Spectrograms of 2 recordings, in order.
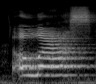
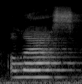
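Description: First: Alas cried out high and loud; loud lament on alas. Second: Said in the usual way. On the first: A narrator's reading. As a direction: wail the second alas. Narrator's lament, repeated louder.

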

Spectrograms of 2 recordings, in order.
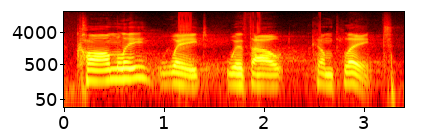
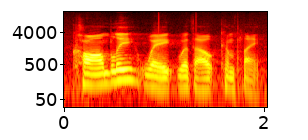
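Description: First: "Calmly wait without complaint" drawn out very slowly with the congregation; slower recitation. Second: Each word of "Calmly wait without complaint" said slowly and evenly; slow recitation. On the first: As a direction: chant it together, very slowly. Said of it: "Say it now". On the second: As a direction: lead the congregation, slow and deliberate. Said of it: "I want you to say that with me". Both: Shown as a demonstration.

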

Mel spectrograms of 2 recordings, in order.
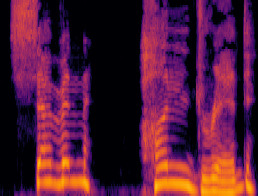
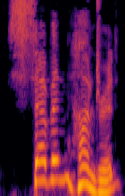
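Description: First: "seven hundred" slowed right down, a pause between "seven" and "hundred"; emphatic repeat. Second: Said in the usual way. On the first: Shown as a demonstration. Podcast host rewinds to stress the tapeworm count, "seven hundred" slow and emphatic. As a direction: draw out "seven", pause, then land "hundred". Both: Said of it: "let's wind that back".

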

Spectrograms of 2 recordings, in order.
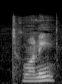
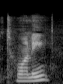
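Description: Both takes have the same delivery.

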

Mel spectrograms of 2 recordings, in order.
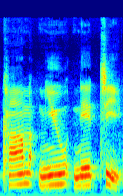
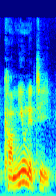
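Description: First: "Community" slowly as com, mu, ni, ty, pitched up; slow, higher breakdown of "Community"; syllable by syllable. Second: Said in the usual way. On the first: Shown as a demonstration. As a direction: sound out "Community" in four beats. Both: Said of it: "Let's go".

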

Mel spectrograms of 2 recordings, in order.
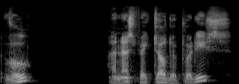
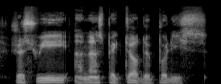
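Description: First: Astonished echo, rising sharply at each end; incredulous question. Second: Said in the usual way. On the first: A narrator's reading. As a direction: question it in disbelief. Astonished echo of Fix's revelation. (question incrédule)

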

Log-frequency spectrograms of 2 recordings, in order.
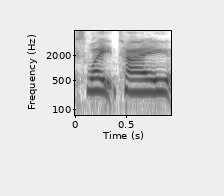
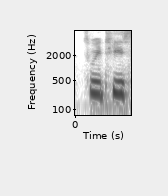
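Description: First: Sweet tea drawled slowly in a Southern accent, sweet stretched long like swaaait; slow Southern drawl on sweet tea, vowel pulled wide. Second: Said in the usual way. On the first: Shown as a demonstration. Streamer showing chat how Southerners say sweet tea, Southern drawl. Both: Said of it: "you gotta say it with the tongue".

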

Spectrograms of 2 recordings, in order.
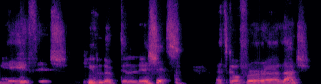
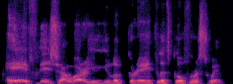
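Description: First: Slower, sneaky shark voice with a hungry edge; sly shark. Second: High, cheery shark greeting; friendly shark voice. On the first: Shark with angled eyebrows tempts fish, sly hungry voice. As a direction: tease it like a shark eyeing lunch. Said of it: "He looks a little more mischievous". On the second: Shark with raised eyebrows greets fish, high cheerful voice. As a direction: chirp it like a happy shark inviting a friend. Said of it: "but that's his voice". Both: Acted.

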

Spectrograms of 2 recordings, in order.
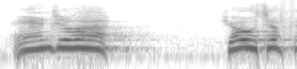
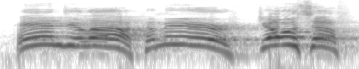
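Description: First: High calling voice without shouting; lifted, unforced parental call; calling names. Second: High, loud parental yell; acted shout for the kids. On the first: Acted. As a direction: call the children as heard from a distance. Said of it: "they hear their name by their mom or dad". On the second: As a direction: call lost children from far away. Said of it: "The mom and dad are yelling".

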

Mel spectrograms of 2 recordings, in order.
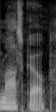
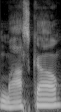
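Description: First: Moscow ending in "coe"; Moscow, second syllable rhyming with "go"; local pronunciation. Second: Moscow with "cow" at the end; Moscow, second syllable rhyming with "now"; spelled-out pronunciation. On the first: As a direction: say Moscow with a long o at the end. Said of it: "it's pronounced Moscow". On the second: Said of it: "It's spelled Moscow". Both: Shown as a demonstration.

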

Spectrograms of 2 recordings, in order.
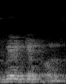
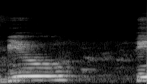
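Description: First: Said in the usual way. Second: beautiful stretched into three separate, higher-pitched syllables. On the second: Shown as a demonstration. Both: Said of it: "একের অধিক উচ্চারণ আছে".

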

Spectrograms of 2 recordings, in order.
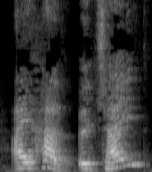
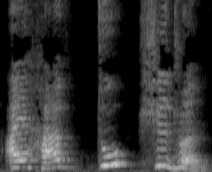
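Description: First: Put-on slow "child" with long eye vowel, rising; slow teacher's model, "child" as chaild; singular form. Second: Put-on slow "children" with short i, falling; slow teacher's model, "children" as chil-dren; plural form. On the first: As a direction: lift the end on "child". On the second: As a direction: stretch "two", then let "children" fall. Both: Shown as a demonstration.

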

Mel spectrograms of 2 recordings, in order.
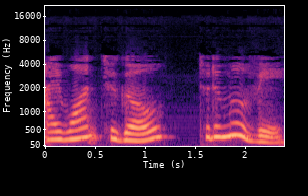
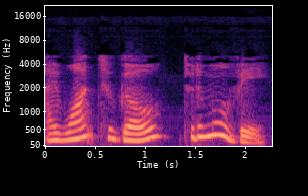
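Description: First: I want to go to the movie repeated slowly and clearly; teacher repeating the model sentence; model English sentence. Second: I want to go to the movie said slowly, clearly, in English; teacher demonstrating an English sentence; model English sentence. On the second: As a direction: read the sentence out as a careful model for learners. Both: Shown as a demonstration. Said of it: "เราก็จะสามารถพูดได้ว่า".

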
